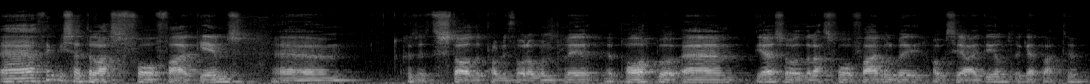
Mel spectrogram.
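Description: Fairly low in pitch, a man speaks at a moderate pace with fairly even intonation, audible room echo, and light background noise. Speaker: guest. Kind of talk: interview answer. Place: home room.

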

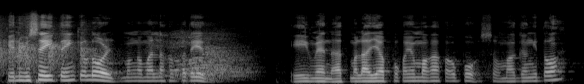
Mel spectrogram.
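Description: A man's high voice with big swings in loudness over noticeable background noise. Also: moderate pace. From Philippines. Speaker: preacher. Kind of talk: sermon. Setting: church. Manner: animated, exhortative, call-and-response, pausing to ask the congregation to say amen; earnest, devout, fervent, pulpit delivery. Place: church.

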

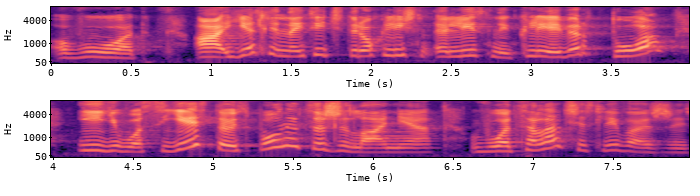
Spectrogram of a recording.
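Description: Against a quiet background, a woman with a high pitch speaks at a fairly slow pace, with very wide pitch swings and big swings in loudness. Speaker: fashion designer. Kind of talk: casual chat. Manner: playful. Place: studio. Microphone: lapel.

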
